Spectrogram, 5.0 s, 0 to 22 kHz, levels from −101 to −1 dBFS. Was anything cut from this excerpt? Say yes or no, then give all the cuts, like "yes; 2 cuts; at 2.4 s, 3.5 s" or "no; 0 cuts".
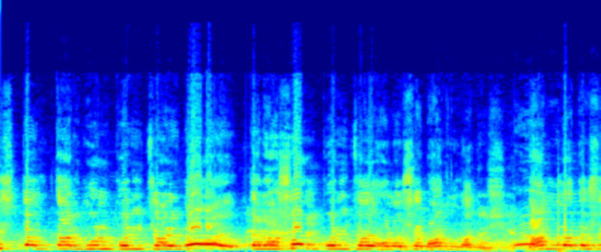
yes; 2 cuts; at 2.0 s, 4.1 s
